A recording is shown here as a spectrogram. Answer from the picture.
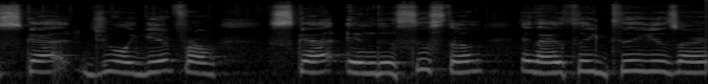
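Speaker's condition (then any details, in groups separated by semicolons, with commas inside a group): Cerebral palsy; present from birth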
